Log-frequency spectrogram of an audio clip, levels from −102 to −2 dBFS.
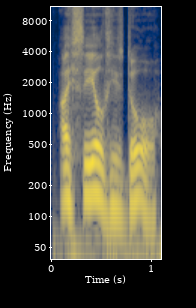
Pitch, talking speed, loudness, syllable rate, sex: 130 Hz, 215 wpm, -15 LUFS, 5.3 syllables/s, male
